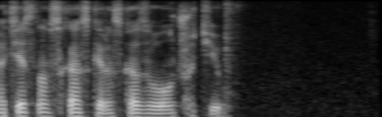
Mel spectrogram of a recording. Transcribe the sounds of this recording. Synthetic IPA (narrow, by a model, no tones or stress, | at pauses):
ɐ̰tʲet̪snɐfskaskʲɪɾɐskazɨvɐlˠonʂʊtʲʰḭlwˠ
